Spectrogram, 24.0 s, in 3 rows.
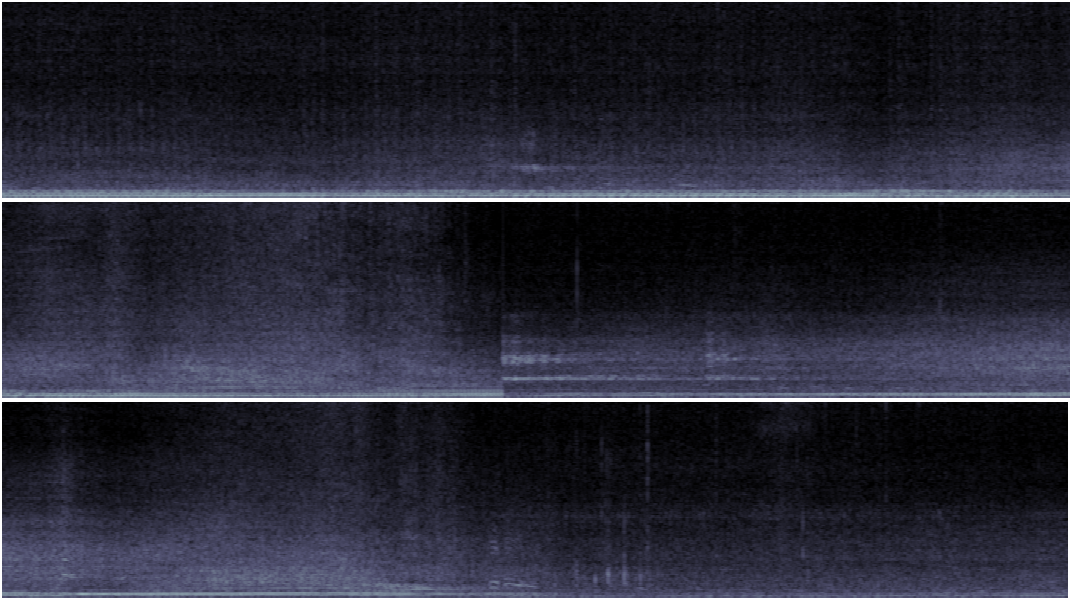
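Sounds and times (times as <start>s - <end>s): race car engines revving: 0.0s - 24.0s
car accelerating hard: 1.1s - 20.3s.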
